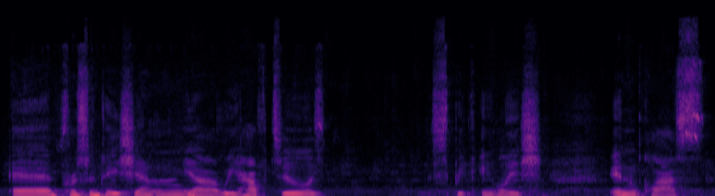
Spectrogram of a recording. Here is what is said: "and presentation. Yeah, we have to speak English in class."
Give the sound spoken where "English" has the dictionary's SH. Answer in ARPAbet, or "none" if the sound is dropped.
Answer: SH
